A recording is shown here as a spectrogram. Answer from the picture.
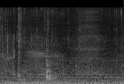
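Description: Faint stirring of a wooden spoon through chunky vegetable soup in a pot, with a few soft clicks and squelches as peanut butter is worked into the hot liquid. A low steady hum runs underneath.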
